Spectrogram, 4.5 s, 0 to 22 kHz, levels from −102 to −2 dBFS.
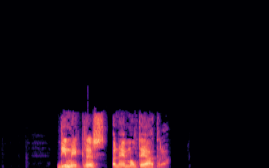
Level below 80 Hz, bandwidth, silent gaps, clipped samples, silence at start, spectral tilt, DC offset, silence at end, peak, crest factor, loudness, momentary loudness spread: -64 dBFS; 7.6 kHz; 1.81-1.87 s; under 0.1%; 0.95 s; -3.5 dB/octave; under 0.1%; 1.7 s; 0 dBFS; 20 dB; -16 LUFS; 6 LU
